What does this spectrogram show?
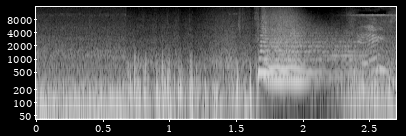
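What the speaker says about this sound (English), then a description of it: "So we just, we put a train horn in my truck" A loud train horn mounted in a pickup truck blasts suddenly after a stretch of road and engine noise, a sustained tonal honk that fades into a fainter tail.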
